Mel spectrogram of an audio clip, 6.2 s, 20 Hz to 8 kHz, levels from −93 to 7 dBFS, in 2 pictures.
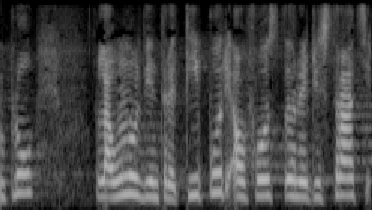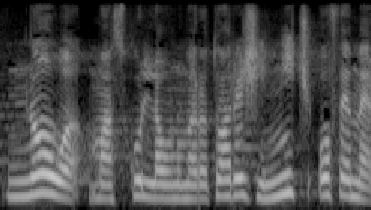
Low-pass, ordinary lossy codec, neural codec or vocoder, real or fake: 7.2 kHz; none; none; real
